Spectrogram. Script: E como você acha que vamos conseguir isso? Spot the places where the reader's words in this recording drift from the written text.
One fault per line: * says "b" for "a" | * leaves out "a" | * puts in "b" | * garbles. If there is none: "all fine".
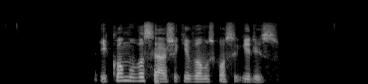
all fine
